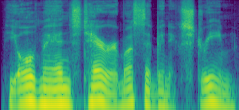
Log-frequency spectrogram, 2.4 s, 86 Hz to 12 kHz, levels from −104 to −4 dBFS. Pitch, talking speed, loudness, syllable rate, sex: 105 Hz, 200 wpm, -17 LUFS, 5.0 syllables/s, male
